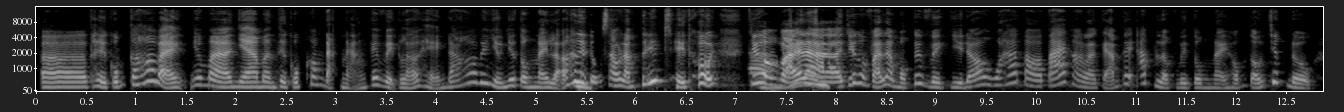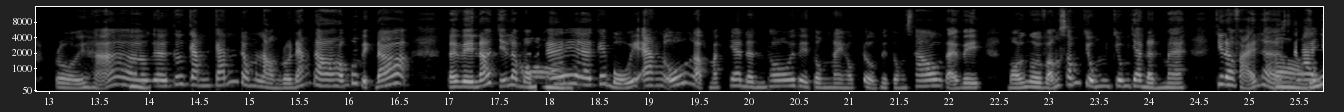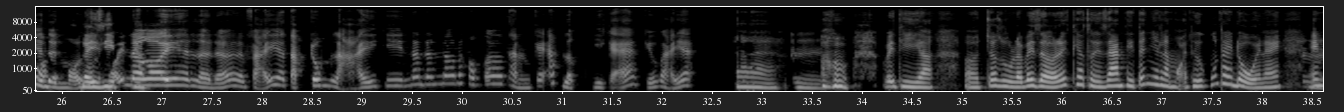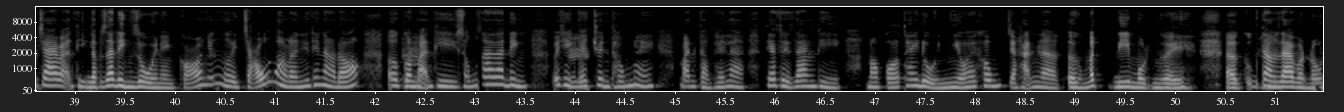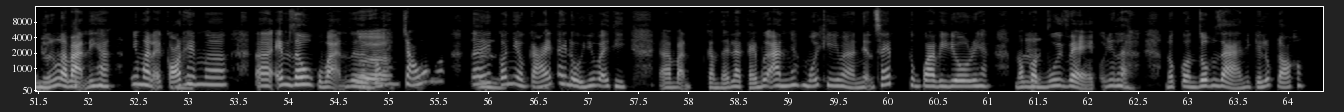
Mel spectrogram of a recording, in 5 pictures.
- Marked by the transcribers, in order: laughing while speaking: "lỡ"; laughing while speaking: "vậy thôi"; tapping; laughing while speaking: "Ờ"; other background noise; laughing while speaking: "là"
- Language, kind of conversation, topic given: Vietnamese, podcast, Bạn và gia đình có truyền thống ẩm thực nào đặc biệt không?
